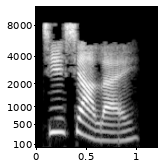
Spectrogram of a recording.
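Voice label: "接下来", Mandarin Chinese; hsk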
